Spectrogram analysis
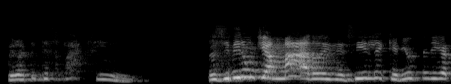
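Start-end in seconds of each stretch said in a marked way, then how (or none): none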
